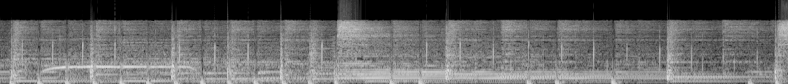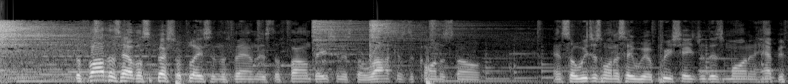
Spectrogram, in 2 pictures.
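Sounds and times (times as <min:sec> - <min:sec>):
audience applauding: 0:00.0 - 0:07.8
speech: 0:08.7 - 0:15.7.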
